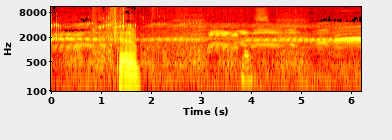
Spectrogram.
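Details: Wild frogs calling in the St. Olaf College Natural Lands during a frog-catching outing: a brief, loud, rough pulsed croak near the start, then quieter overlapping tones and a faint short call, with a steady high whine rising toward the end.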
